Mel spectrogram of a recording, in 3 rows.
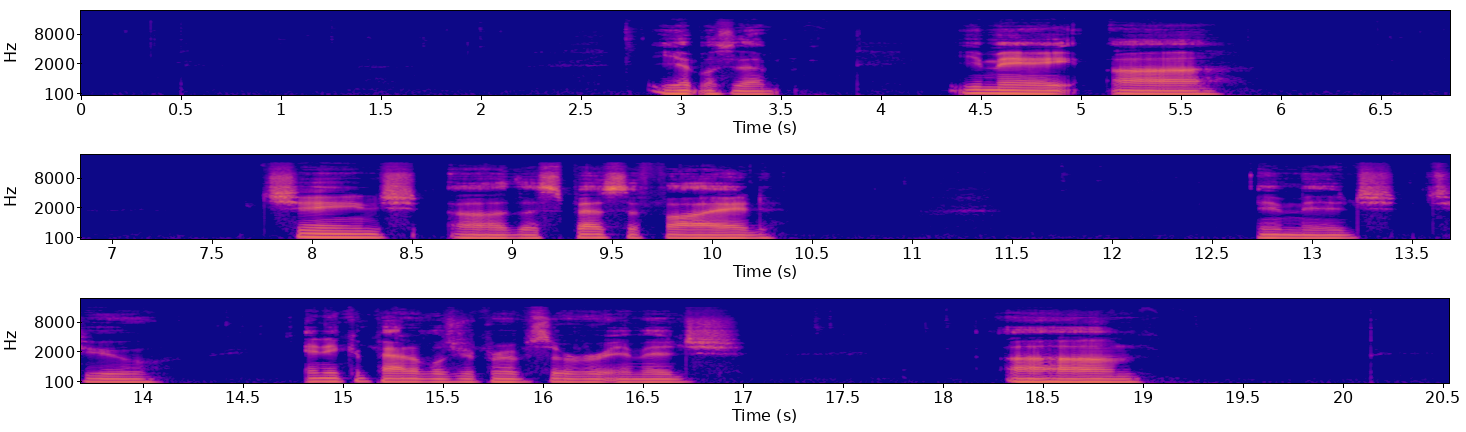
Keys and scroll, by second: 0.7 ctrl+[, 1.0 k, 1.5 ctrl+a, 2.4-7.1 typing, 3.1 ctrl+[, 3.1 ctrl+j, 8.2-17.8 typing, 18.8-19.3 typing.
